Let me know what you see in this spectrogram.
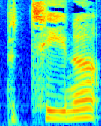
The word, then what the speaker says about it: patina: So isn't that a rare talent to be able to take on that kind of patina? I always say that word wrong. Have I said it wrong there now already? – I think you said it perfectly.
